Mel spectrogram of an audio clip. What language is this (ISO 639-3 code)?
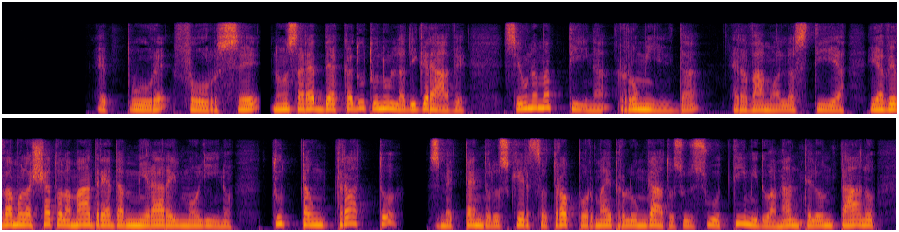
ita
